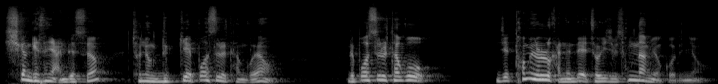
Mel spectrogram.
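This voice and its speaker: Husky guy in his 40s preaching, voice swings up and down a lot, keeps asking the crowd stuff. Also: on the high side, sing-song, fast talker. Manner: storytelling, often asking the audience questions. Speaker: missionary preacher. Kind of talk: sermon at a prayer meeting.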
